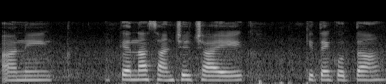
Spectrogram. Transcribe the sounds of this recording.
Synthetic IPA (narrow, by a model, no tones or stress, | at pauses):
ani | kɛ̃nːasãɲt͡ɕẽt͡ɕʰajekkit̪ɛ̃kɔt̪ã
